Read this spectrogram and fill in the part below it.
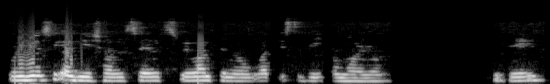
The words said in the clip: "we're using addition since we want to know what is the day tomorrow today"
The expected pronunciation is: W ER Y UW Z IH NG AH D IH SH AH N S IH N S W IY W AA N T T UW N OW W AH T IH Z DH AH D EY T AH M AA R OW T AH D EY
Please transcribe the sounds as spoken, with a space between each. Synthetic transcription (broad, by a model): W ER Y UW S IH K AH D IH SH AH N S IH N S W IY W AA N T T UW N OW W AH T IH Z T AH D EY T AH M AA R OW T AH D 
